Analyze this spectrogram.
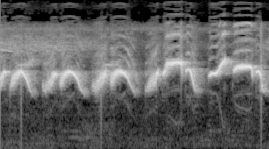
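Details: Chinese hwamei singing loud, clear whistled phrases. Arched, slurred notes repeat about twice a second, then climb into higher, sweeping trills near the end. Background is quiet.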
